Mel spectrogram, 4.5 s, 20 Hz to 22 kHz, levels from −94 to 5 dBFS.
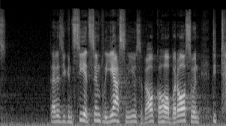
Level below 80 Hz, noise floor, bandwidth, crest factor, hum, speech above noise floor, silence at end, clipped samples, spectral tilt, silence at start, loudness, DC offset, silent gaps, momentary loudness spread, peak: -48 dBFS; -47 dBFS; 16.5 kHz; 18 dB; none; 23 dB; 0 s; under 0.1%; -4 dB/octave; 0 s; -24 LUFS; under 0.1%; none; 15 LU; -6 dBFS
